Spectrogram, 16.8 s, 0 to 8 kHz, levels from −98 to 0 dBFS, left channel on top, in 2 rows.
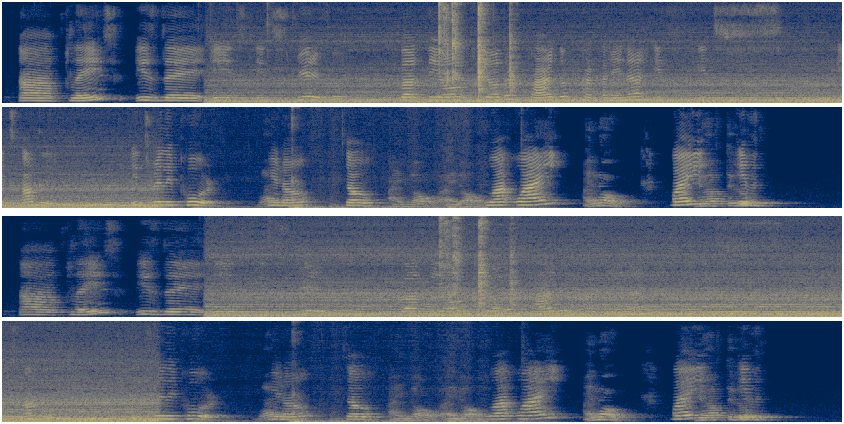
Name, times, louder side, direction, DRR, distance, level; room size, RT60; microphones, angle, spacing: voice 1, 0.2-3.5 3.9-6.7 6.9-7.8 8.3-9.0 9.7-10.5 11.1-11.5 11.8-12.1 13.2-13.9 15.1-15.4 15.8-16.0, left 5 dB, 70° left, 9 dB, 0.3 m, -30 dB
sound 1, 2.0-13.9, left 4 dB, 50° left, 0.9 m, -38 dB
sound 2, 2.0-10.0, right 2 dB, 25° right, 0.4 m, -28 dB
voice 2, 11.0-11.4 12.3-13.2 14.2-14.6 15.3-16.0, equal, 25° left, -2 dB, 1.7 m, -34 dB
6.0 x 3.4 x 2.6 m, 0.44 s
head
